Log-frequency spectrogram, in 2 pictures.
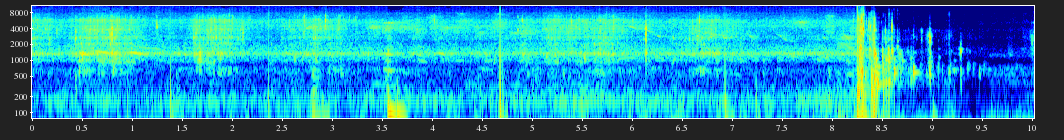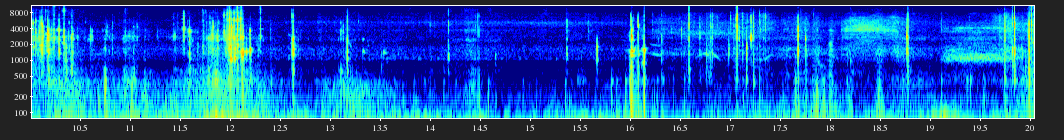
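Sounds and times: water lapping: 0.0 - 9.0.

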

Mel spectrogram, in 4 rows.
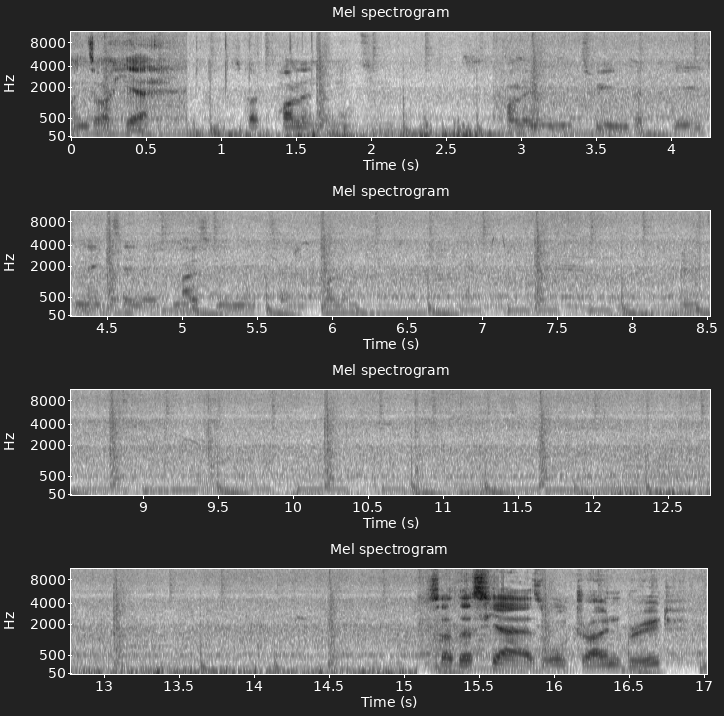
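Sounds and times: background music: 0.0 - 17.0
bees buzzing: 2.3 - 17.0.

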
